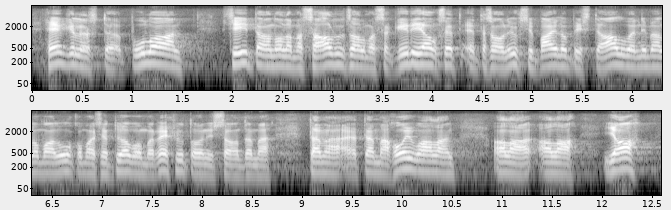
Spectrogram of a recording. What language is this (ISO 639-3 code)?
fin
